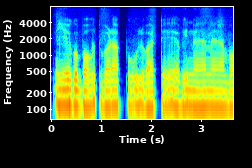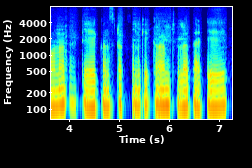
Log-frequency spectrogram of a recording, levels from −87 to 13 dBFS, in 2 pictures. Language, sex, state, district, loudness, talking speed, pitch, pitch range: Bhojpuri, male, Uttar Pradesh, Deoria, -19 LUFS, 115 wpm, 115 Hz, 110-115 Hz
